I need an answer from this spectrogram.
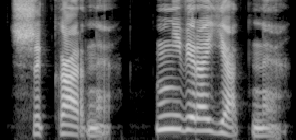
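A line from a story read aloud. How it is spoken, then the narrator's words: Hoarse male voice. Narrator (Russian): Хриплый мужской голос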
